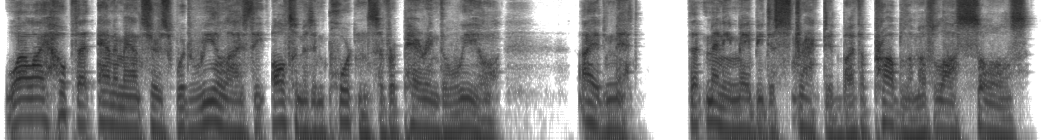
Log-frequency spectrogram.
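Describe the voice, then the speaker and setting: A man voicing a solemn, gentle, ancient god in a video game, with a gravelly, husky voice and measured, formal, patient delivery. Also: deep voice. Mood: grave, reflective. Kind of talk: scripted video game character dialogue.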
